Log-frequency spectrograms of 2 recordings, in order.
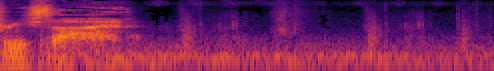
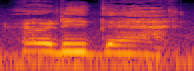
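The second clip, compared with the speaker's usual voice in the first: talking through a yawn; 5 semitones higher than usual. Real, not acted. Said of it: "Haven't yawned in".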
